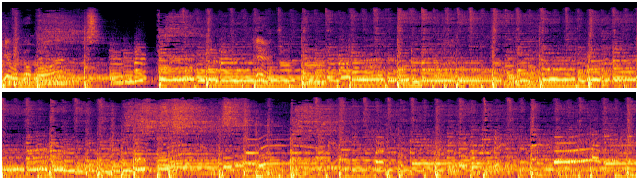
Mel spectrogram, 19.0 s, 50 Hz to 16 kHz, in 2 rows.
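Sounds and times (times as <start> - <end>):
country band playing: 0.0 - 19.0
electric guitar picking: 0.0 - 19.0.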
